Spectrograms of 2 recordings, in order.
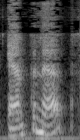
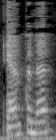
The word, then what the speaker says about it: Anthonette: It's Anthonette, so the feminine of Anthony, Anthonette Klinkerman.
